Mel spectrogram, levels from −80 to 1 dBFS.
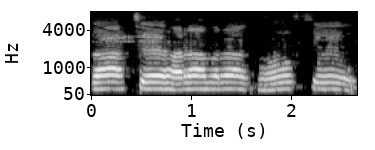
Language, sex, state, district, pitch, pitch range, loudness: Angika, female, Bihar, Bhagalpur, 235 Hz, 230-240 Hz, -12 LUFS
